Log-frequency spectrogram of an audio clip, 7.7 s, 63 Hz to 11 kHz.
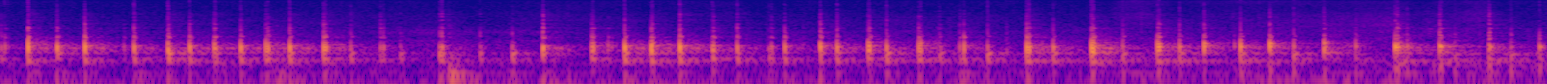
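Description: A rounded, hollow turquoise hard plastic case is held in both hands and tapped with fingertips and long nails. Around fifty quick, dry, hollow clicks are heard in a steady, uneven patter, each with a mid-pitched knock around 500 Hz that dies away almost instantly.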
